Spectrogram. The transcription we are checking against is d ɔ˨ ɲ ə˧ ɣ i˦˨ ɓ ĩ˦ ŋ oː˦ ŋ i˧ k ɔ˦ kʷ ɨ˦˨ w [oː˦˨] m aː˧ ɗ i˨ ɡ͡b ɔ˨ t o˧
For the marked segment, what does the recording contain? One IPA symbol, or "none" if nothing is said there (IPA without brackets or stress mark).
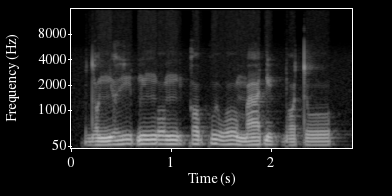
oː˦˨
